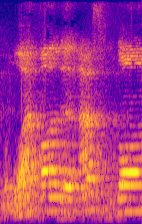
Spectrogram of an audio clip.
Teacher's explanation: nah ini dalnya cukup kita qalqalkan, ya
